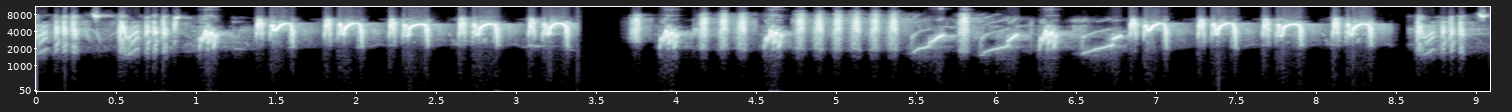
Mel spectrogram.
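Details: White-rumped shama singing a rich, varied song: runs of repeated looping whistled notes, then a rapid buzzy rattle and swooping slurred phrases, followed by more looping notes, with brief pauses between bursts.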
